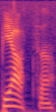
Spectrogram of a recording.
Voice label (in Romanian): "piata", romanian; plaatsen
